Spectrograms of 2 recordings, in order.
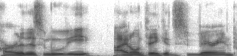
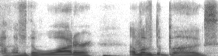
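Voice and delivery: put-on cheesy delivery. Retelling a movie scene, imitating a cheesy line delivery. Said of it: "it comes off really cheesy".

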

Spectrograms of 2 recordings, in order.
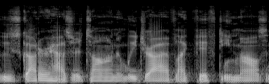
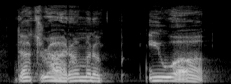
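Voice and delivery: mock child yelling, much higher pitch; 11 semitones higher than usual. Retelling a run-in on the road, the speaker quotes an 18-year-old kid, imitating a kid yelling. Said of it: "He keeps yelling at me".

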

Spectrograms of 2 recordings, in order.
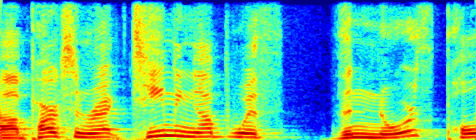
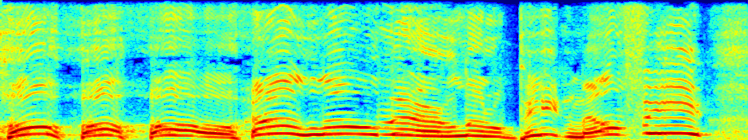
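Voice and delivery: high, slow, goofy character voice. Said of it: "I sound more like Goofy there".

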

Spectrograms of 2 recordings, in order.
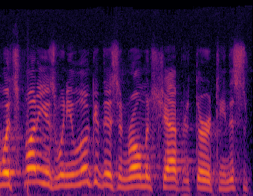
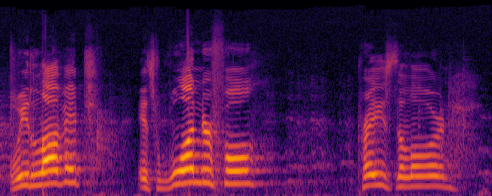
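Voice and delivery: loud, slow, fake-cheerful, laid-on sarcastic enthusiasm; 5 dB louder than usual. Introducing the day's topic to listeners: sarcastic fake enthusiasm. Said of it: "the sarcasm that I'm laying down".

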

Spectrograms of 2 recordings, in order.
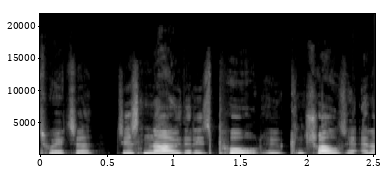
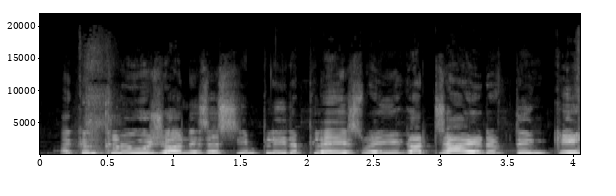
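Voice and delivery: put-on Welsh valleys accent; 11 semitones higher than usual. Reading a quote aloud when asked by the other speaker, in a welsh accent. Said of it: "And in the accent".

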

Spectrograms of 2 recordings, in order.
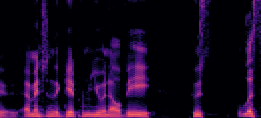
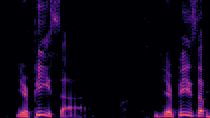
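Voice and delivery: put-on Italian accent; 4 dB quieter than usual. Joking about ordering at a pizza place: mock Italian accent. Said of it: "Why are you talking like that?".

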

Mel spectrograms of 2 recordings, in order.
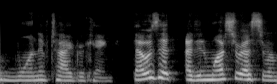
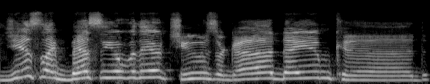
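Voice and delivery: put-on hillbilly drawl, cud drawn out; 2 semitones higher than usual. Joking around with the group, speaking in a put-on hillbilly accent. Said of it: "Everybody loves our hillbilly accents".

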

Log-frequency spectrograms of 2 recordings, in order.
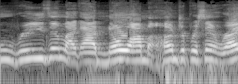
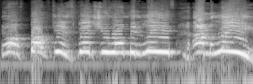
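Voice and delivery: put-on shrill, heated yelling, pitched way up; 11 semitones higher, 4 dB louder than usual. Retelling a fight with her over his keys, acting out yelling. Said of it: "I'm yelling like".

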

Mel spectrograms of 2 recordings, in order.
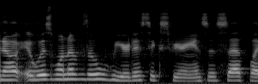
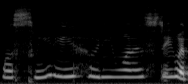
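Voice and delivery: put-on very high-pitched baby-talk voice; 11 semitones higher than usual. Mocking how adults ask a child which parent to stay with: baby voice. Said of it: "do it like a baby voice".

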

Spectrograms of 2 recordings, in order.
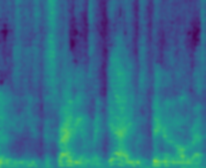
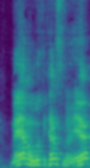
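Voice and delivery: rapid-fire, fast-talking 1940s film-style patter; 5 semitones higher than usual. Retelling a scene from a 1949 christmas film: fast-talking 1940s guy voice. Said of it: "those fast talking nineteen forties guy".

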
